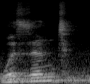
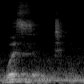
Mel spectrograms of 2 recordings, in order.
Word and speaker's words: wasn't: Mas na hora de pronunciar, quando você tá falando rápido, esse T ele desaparece. Então eu posso simplesmente falar: "I wasn't home.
